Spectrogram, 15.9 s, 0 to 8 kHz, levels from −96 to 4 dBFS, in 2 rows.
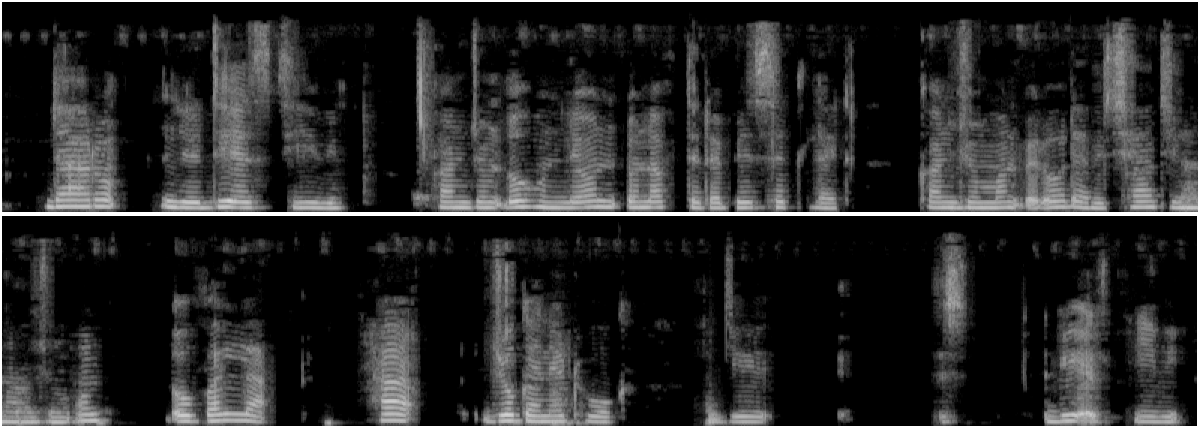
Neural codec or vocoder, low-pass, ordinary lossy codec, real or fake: none; 7.2 kHz; AAC, 32 kbps; real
